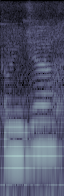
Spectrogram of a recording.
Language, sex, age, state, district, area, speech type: Nepali, female, 18-30, West Bengal, Alipurduar, urban, spontaneous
